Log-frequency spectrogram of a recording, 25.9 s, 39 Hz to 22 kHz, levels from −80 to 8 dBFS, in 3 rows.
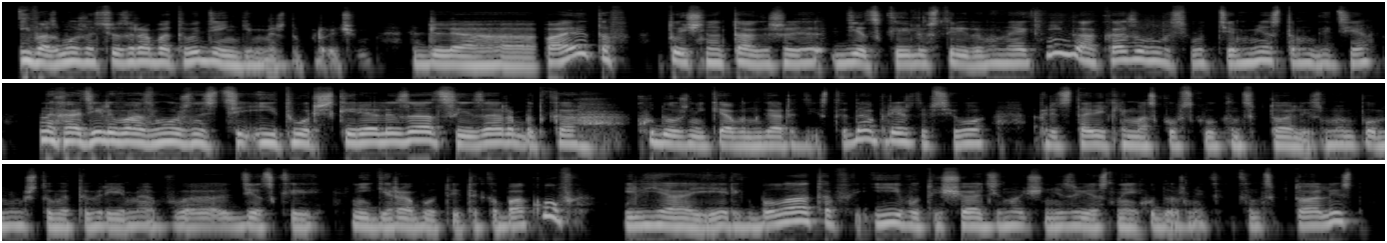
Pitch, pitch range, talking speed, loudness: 145 Hz, 130-165 Hz, 130 wpm, -27 LUFS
